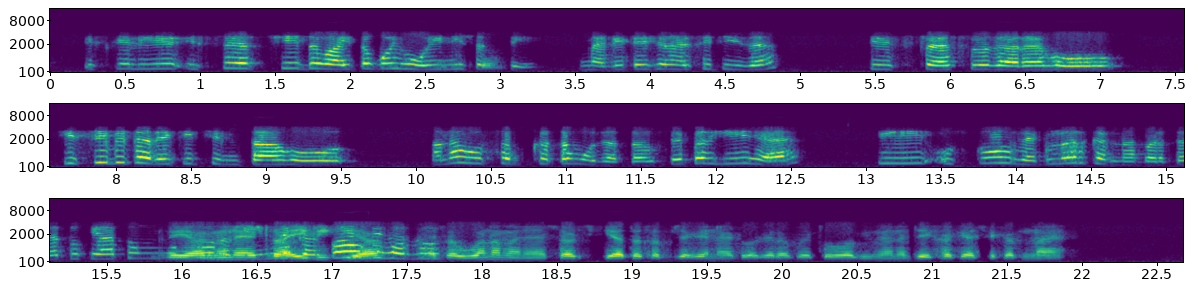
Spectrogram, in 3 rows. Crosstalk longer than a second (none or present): present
